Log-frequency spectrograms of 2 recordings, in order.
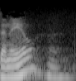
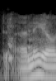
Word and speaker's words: anneal: It's annealed. It's an eel? I thought it was a television tube. No, it's anneal. A-N-N-E-A-L.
